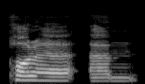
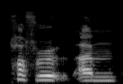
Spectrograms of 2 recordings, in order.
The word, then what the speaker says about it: porphyry: You spell it out and you get the word.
